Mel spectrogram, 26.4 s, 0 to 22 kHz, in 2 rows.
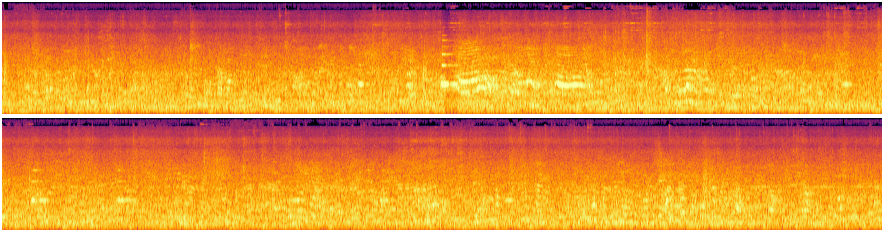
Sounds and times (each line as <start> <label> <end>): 6.6 Bicycle Horn 7.0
